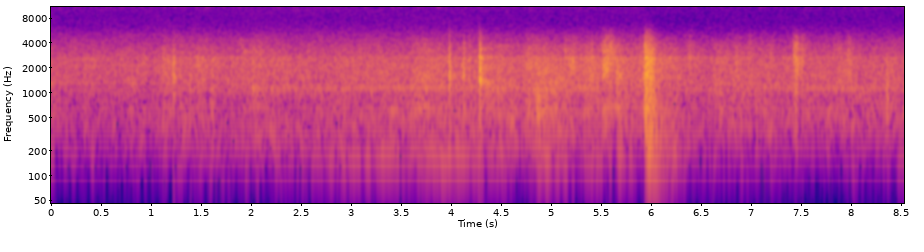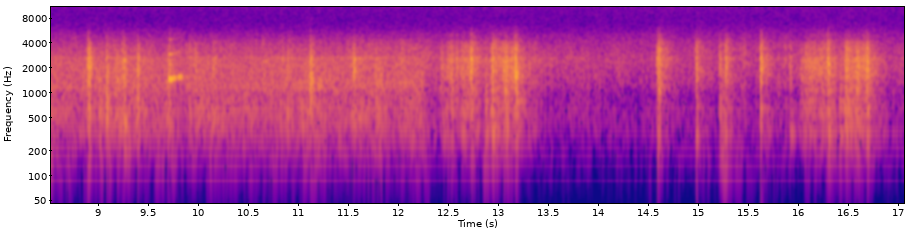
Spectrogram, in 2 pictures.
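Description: Old film soundtrack hiss with a car's engine humming low for a few seconds, a sharp thump about six seconds in, and scattered clicks; near the end, typewriter keys clacking one by one.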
